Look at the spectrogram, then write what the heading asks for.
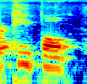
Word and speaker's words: people: sound of P awfully we are not P ah Polly we are people PE Oh ple what is in that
